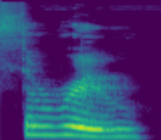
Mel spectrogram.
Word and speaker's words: through: Through. Through. So what we have here are essentially 3 sounds. We have that TH, this is a voiceless TH.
